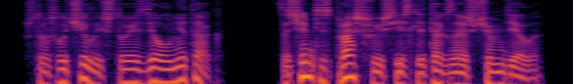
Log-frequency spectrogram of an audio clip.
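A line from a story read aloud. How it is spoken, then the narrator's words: Barely audible mutter. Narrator (Russian): Едва слышно пробормотал Юра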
